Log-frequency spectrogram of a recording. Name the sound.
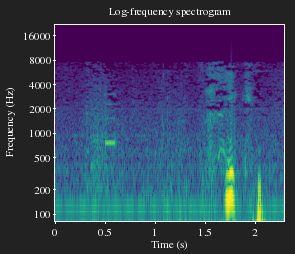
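telephone keypad dialing tones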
